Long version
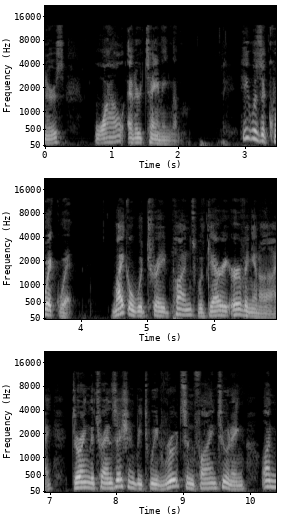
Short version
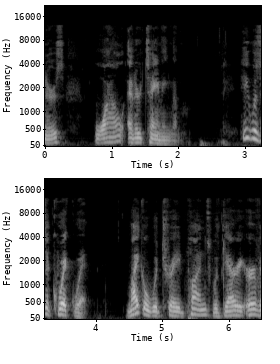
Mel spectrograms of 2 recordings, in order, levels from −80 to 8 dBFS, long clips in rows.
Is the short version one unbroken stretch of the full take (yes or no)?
yes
